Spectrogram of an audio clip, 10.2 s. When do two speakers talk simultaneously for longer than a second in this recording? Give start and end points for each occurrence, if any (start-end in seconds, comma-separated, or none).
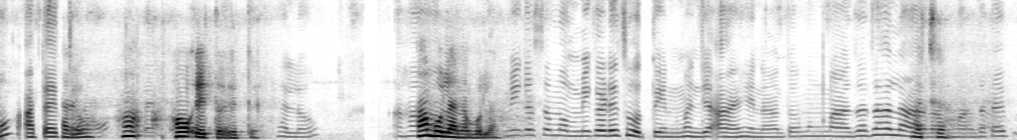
none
